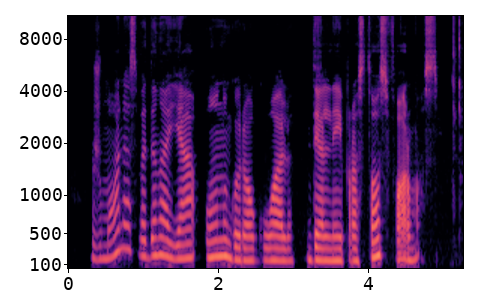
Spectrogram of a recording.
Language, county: Lithuanian, Klaipėda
